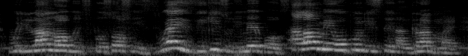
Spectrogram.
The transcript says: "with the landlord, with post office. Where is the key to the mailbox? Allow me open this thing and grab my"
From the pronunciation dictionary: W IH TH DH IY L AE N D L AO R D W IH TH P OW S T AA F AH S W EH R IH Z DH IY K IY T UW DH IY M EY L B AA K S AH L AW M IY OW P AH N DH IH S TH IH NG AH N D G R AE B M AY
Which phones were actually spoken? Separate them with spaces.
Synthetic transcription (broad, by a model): W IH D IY L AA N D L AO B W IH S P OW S AA F AH S W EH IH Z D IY K IY T UW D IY M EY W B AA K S AH L AW M IY OW P AH N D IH S T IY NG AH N G R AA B M AY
